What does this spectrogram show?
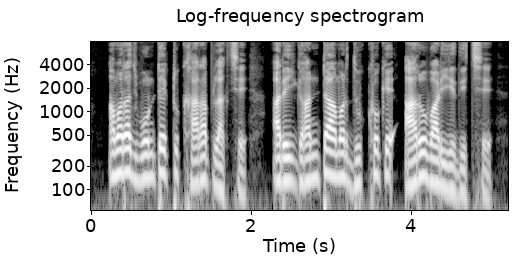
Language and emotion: Bengali, sad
